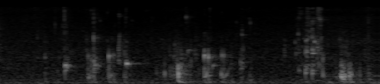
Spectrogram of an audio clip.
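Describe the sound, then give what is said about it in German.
Quiet sips and swallows of water, a series of small wet clicks and gulps spread over a few seconds, with no one talking. “Entschuldigung, ich musste einen Schluck Wasser trinken.”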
